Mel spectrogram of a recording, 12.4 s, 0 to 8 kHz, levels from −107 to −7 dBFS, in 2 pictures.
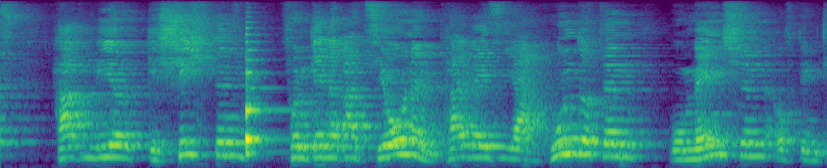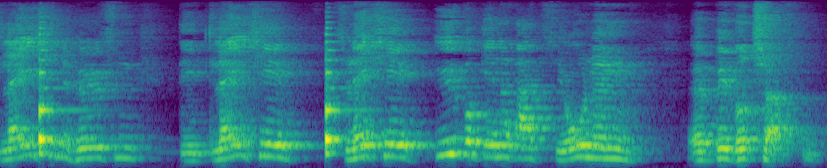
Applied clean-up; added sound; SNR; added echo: none; Bowed string instrument; -4 dB; reverberation time 0.6 s.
